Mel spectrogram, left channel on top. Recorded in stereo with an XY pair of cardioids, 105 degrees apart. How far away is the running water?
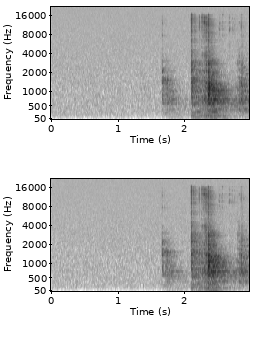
No running water in this recording.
